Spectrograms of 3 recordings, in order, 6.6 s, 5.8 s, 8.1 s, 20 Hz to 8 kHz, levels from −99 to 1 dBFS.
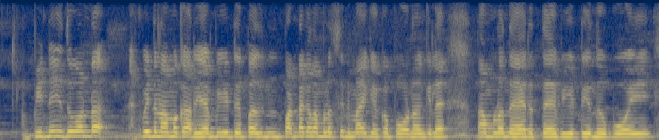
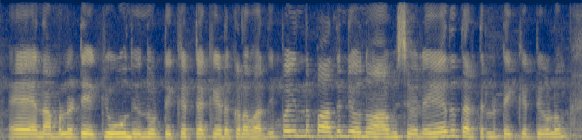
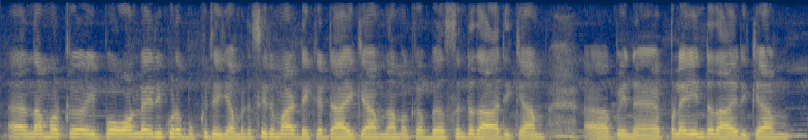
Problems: background sounds at intervals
